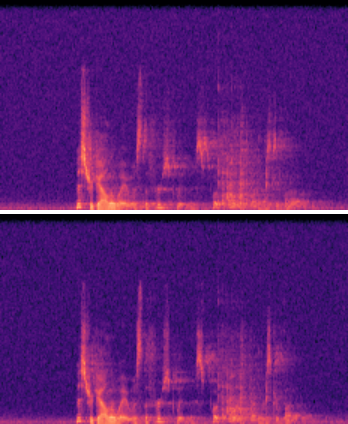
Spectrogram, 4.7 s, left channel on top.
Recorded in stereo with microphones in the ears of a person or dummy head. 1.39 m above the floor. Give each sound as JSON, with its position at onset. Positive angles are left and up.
{"t": 1.0, "sound": "a woman speaking", "side_deg": 15, "distance_m": 1.0}
{"t": 2.9, "sound": "a drawer", "side_deg": 0, "distance_m": 4.0}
